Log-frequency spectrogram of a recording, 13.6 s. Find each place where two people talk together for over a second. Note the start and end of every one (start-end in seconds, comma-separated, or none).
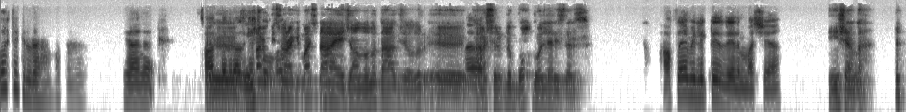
3.1-4.3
